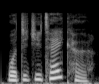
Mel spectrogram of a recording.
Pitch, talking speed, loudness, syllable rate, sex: 225 Hz, 305 wpm, -16 LUFS, 6.2 syllables/s, female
